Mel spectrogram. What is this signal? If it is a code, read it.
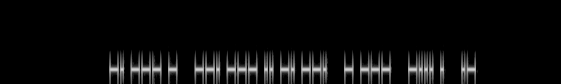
Morse code, heard as a keyed tone, about 44 wpm, 700 Hz. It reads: NOT GOING TO BE A
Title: Sets of 5 Words Encore 45wpm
